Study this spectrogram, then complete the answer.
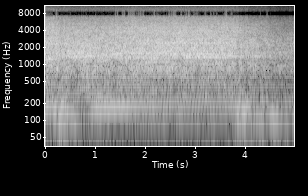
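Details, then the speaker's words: Mk1 Ford Capri 3000 Essex V6 after fitting Powerspark electronic distributor ignition, fixing an air leak and setting valve clearances: blips up and settles cleanly without misfire; old plug leads suspected for earlier rough running; smooth revving. "Let's hope that that has cured that rough running. It looks promising. It's a lot better than it was."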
